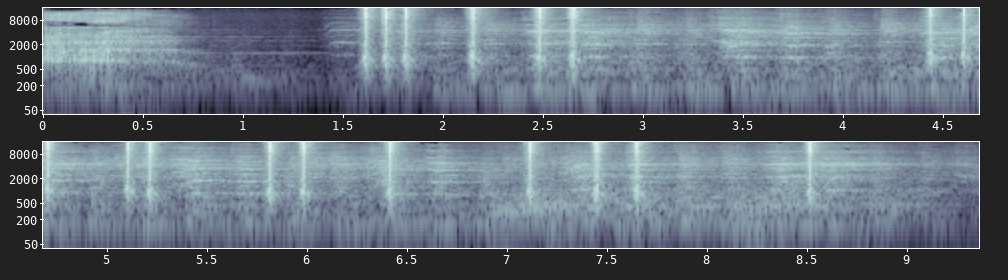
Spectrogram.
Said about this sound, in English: However, the wolf riders endured the hail of arrows and quickly closed the distance between themselves and the elite knights of the Empire who stood between them and the object of their ire, the dwarf cannons.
